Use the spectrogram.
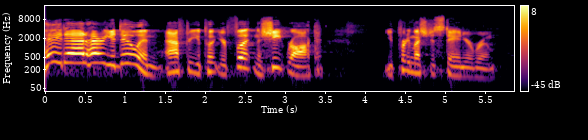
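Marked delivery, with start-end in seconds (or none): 0.0-1.4 high, loud, cheery tone. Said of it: "usually be like".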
